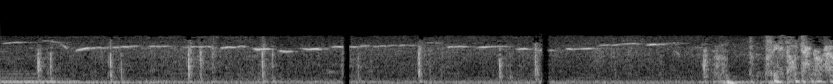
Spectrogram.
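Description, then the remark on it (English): A man whistles a steady, wavering tune almost without pause, over a low rumble with occasional clicks and knocks in the background. “My mouth was so dry, I wondered for a few seconds how that guy had been able to whistle, you know, the way you do.”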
